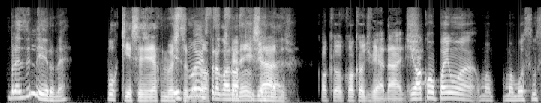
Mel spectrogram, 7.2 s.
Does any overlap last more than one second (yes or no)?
yes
